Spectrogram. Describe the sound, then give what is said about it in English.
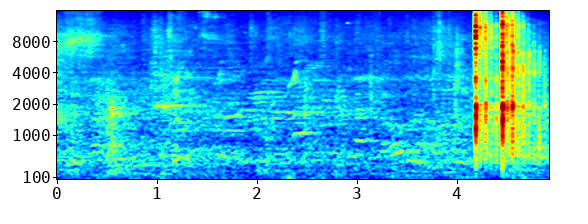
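Near the end, a quick cluster of sharp hand claps rings out and echoes briefly through a stone fort, following several seconds of low crowd murmur and voices. “This is echo.”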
